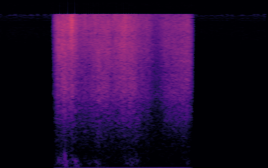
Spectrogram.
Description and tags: Towel using
fabric, towel, drying-hands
